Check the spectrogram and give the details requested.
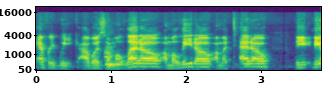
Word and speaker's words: Maletto: Am I pronouncing it right? Is it Maletto? It is Maletto.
